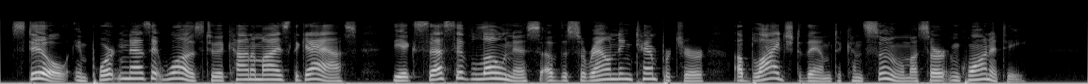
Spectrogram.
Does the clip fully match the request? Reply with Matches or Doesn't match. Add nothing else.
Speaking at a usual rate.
Doesn't match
